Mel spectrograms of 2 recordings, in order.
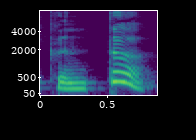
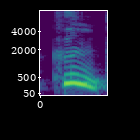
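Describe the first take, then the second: First: The stress is on the second syllable. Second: The stress is on the first syllable. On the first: The action happened in the recent past. "verbul este la timpul perfect simplu" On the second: The action happens now, in the present. "verbul este la timpul prezent"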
